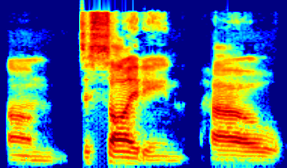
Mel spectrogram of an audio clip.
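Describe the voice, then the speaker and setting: A man with a fairly low voice talks philosophy in a relaxed podcast chat. He hesitates often, filling gaps with ums and restarting phrases as he works out his thoughts. The sound is dry and close, with almost no room echo. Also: drawn-out words. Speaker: podcast co-host. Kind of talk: casual philosophical discussion.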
